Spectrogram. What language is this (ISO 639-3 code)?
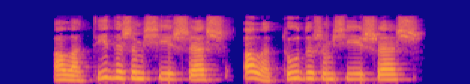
chm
